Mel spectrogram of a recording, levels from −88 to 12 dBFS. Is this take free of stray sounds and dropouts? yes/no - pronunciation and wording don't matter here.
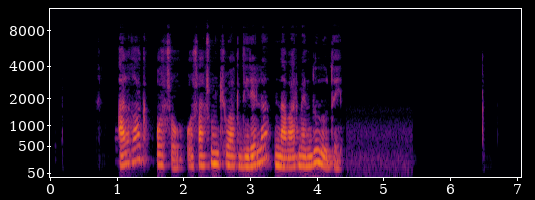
yes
